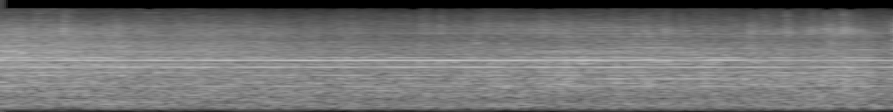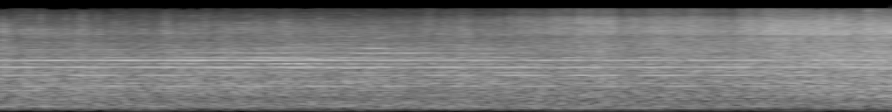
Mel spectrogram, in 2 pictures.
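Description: Empty freight cars rolling past close by: a steady clatter and rumble of wheels on rail, with a steady high-pitched whine running over it.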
